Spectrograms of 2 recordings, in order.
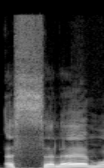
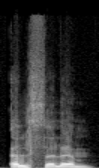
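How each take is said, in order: First: The L merges into a doubled S sound. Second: The L is pronounced separately before the S. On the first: The speaker calls it right. "On dit Assalamu alayka" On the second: The speaker calls it wrong. "On ne dit pas Al-salam"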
